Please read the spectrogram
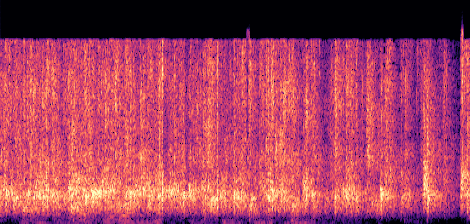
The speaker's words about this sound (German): Einen fetten Applaus für den coolsten Gastronom hier in Bottrop.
